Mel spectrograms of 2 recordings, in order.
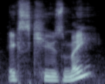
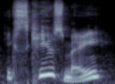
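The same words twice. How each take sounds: First: It is said in an American accent. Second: It is said in a British accent. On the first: "라고 하는 미국식이 있고요" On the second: "라고 하는 영국식이 있어요"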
